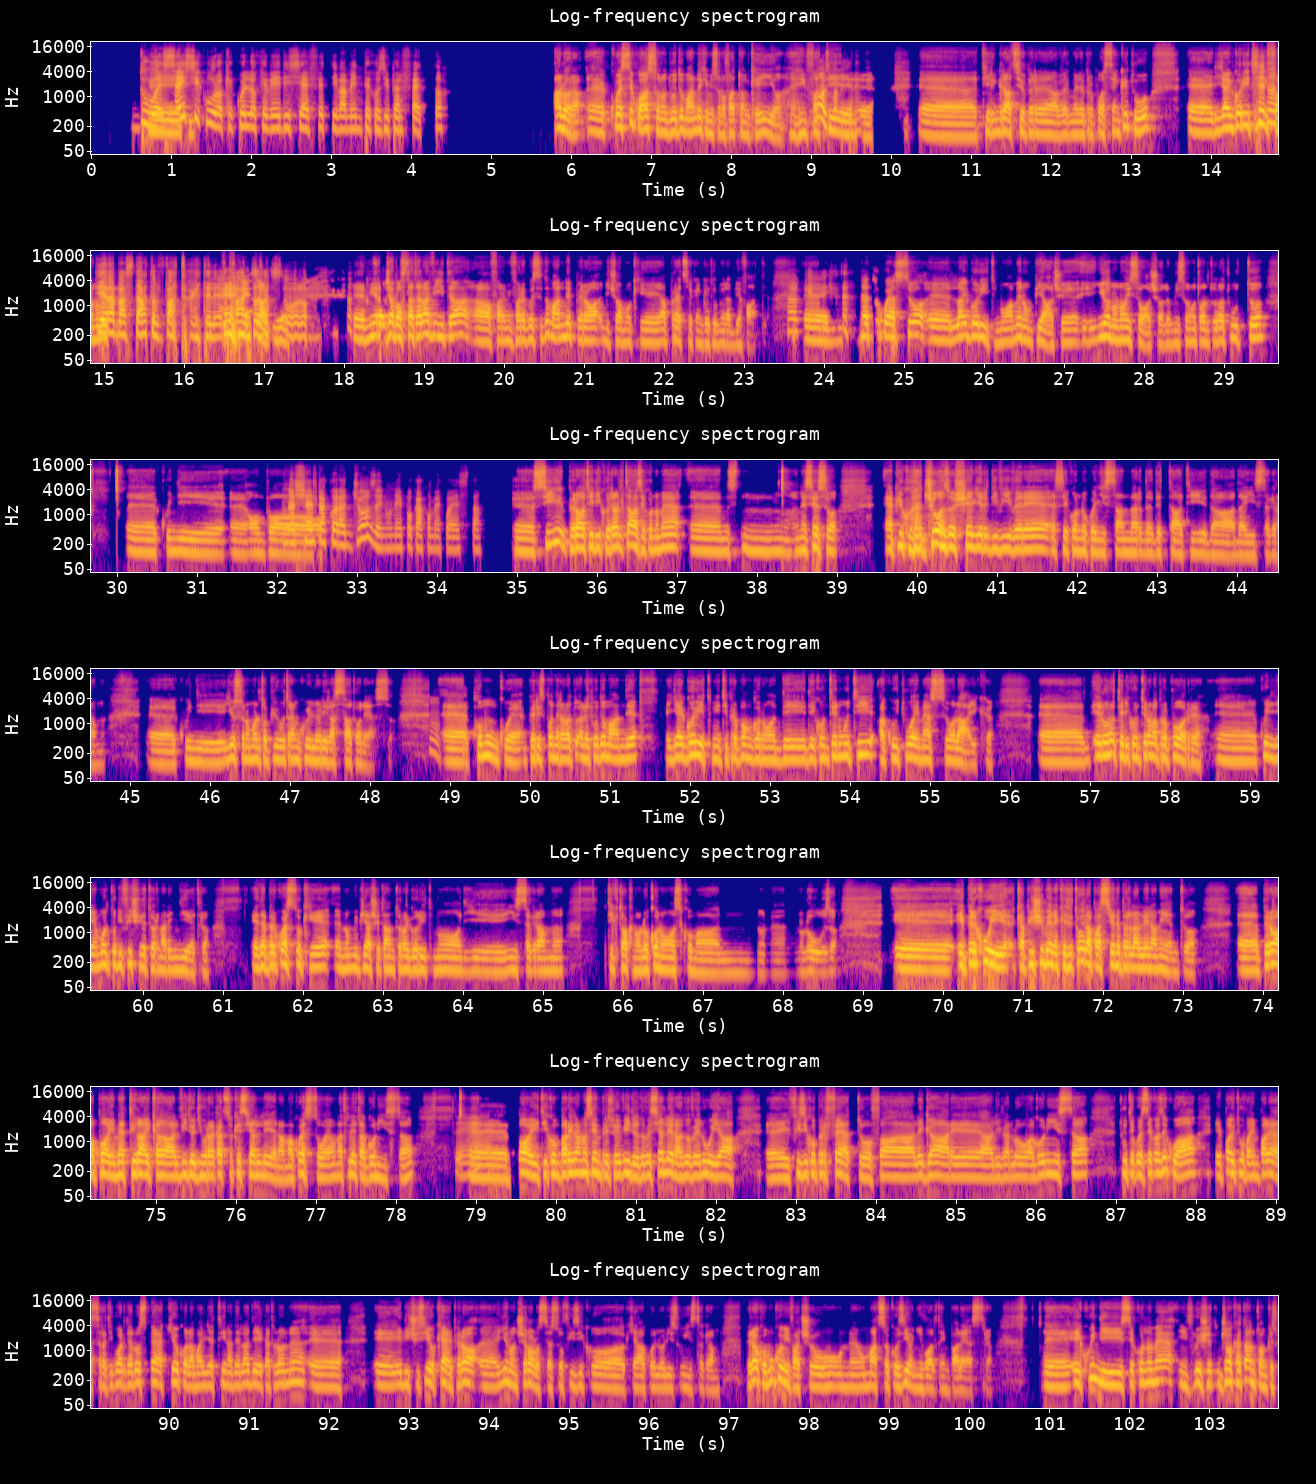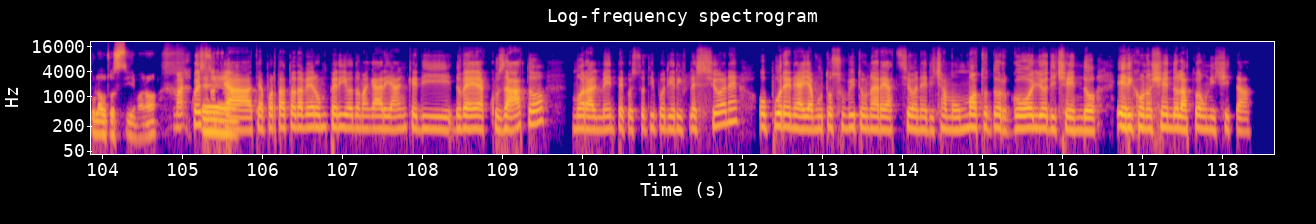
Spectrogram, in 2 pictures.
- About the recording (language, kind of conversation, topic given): Italian, podcast, Quale ruolo ha l’onestà verso te stesso?
- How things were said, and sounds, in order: background speech; unintelligible speech; laughing while speaking: "fatto che te l'eri fatto da solo"; laugh; laugh; chuckle; tsk; tsk; laughing while speaking: "coraggioso"; in English: "like"; "quindi" said as "quigli"; in English: "like"; tsk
